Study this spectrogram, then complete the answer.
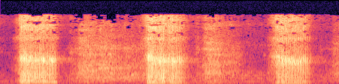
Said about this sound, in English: And we realised that the man very close to me had fallen asleep. And what was he doing? He was snoring.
